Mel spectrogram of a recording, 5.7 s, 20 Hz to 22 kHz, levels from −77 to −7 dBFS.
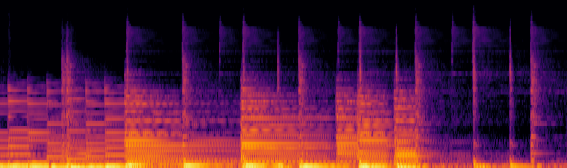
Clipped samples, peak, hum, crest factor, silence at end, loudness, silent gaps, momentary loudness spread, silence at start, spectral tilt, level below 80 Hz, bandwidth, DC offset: under 0.1%; -4 dBFS; none; 14 dB; 0 s; -20 LUFS; none; 12 LU; 0 s; -7.5 dB/octave; -24 dBFS; 11.5 kHz; under 0.1%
